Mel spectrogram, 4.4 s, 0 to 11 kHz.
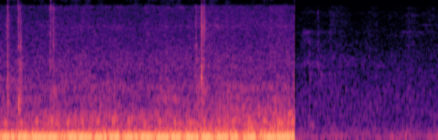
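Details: Car with a fuel pump control module bypass, after about 30 minutes of idling with the ground wire staying cool. Steady low, even idle rumble for three seconds with no misses or knocks, then the engine is switched off and goes quiet.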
